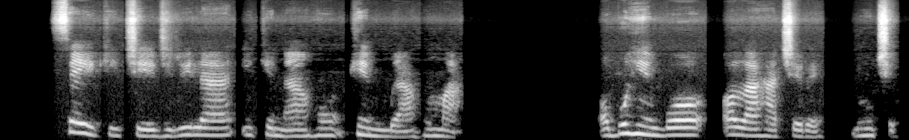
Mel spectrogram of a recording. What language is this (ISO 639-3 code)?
ibo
